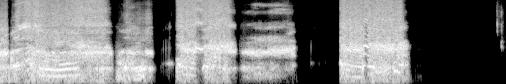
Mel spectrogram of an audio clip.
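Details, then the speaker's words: Three forceful, harsh coughs with strained gasps between them, a hard coughing fit so hard it brings tears, first of the day. "That was a good one. I'm literally crying cuz of how hard I coughed."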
